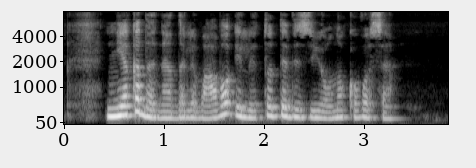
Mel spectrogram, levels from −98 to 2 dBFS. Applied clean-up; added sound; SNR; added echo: none; none; none; reverberation time 0.2 s.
